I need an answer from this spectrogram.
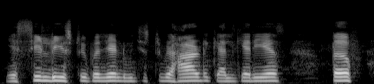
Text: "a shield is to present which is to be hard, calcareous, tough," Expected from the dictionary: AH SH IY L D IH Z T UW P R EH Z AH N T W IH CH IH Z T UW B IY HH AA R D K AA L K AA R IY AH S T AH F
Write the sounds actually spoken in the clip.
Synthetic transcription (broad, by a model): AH S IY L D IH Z T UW P R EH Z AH N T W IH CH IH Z T UW B IY HH AA R D K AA L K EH R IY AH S T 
